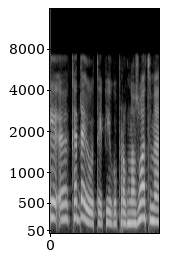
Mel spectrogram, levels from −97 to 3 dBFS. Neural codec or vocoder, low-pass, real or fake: none; 7.2 kHz; real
